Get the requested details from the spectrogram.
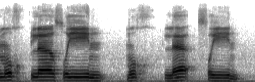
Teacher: അൽ മുഖ്ലസീൻ മുഖ്ലസീൻ ഖാഇന് തഫ്ഹീമാണ്, സ്വാദിനും തഫ്ഹീം. സ്വാദിന് ഖസ്ര ആയതുകൊണ്ട് കുറഞ്ഞ തഫ്ഹീം മാത്രമാണ് നൽകുക, തടിപ്പിച്ച് ഓതുക എന്നർത്ഥം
